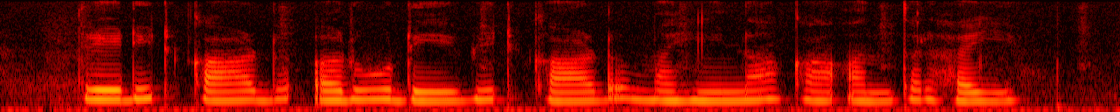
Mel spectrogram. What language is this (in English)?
Magahi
